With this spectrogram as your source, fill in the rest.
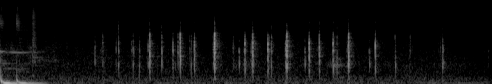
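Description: Rapid controller button presses for a turbo stall chain in Rocket League Sideswipe, a close series of sharp plastic clicks in uneven quick bursts after a brief thump at the start, with no talking.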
